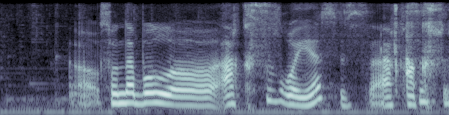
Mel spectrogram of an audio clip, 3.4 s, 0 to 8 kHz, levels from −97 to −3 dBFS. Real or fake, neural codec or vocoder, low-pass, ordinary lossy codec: real; none; 7.2 kHz; AAC, 48 kbps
